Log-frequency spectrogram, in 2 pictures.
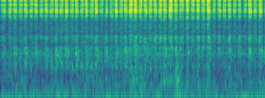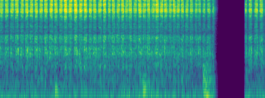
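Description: A graphite pencil rubs back and forth across a page of a thick paper sketchbook pad marked "AS," making shading strokes. A steady, dense, bright scratching continues evenly, then cuts to brief silence near the end before resuming.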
